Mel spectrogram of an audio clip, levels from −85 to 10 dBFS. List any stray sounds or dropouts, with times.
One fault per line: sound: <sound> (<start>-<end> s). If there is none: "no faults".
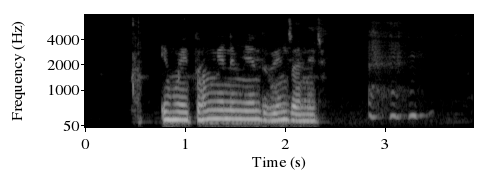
sound: laugh (2.8-3.5 s)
